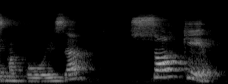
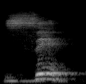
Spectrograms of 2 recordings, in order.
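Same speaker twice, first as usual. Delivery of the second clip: ordinary talk, nothing marked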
